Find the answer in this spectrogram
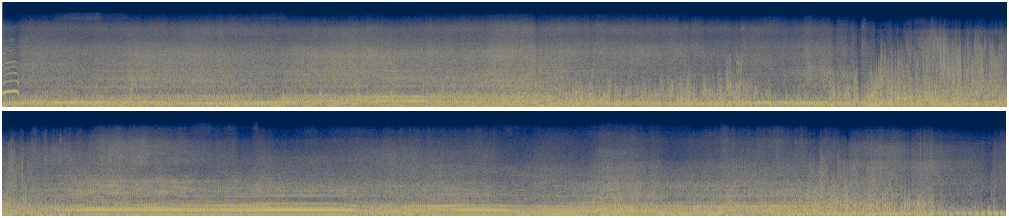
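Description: Engine of a Polaris side-by-side UTV towing a snow tube, running steadily and revving up and down, highest from about halfway through. It is heard under heavy wind noise on the microphone.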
